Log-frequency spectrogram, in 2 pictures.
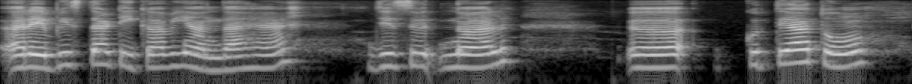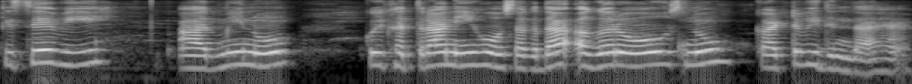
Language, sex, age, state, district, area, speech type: Punjabi, female, 30-45, Punjab, Jalandhar, urban, spontaneous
